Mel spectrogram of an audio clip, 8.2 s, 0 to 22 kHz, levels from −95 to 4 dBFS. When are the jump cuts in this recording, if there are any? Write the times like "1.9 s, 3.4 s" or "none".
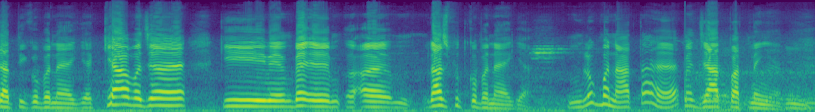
6.8 s

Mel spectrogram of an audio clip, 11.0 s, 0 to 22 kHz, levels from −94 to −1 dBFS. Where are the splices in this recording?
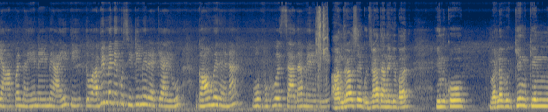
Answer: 6.6 s

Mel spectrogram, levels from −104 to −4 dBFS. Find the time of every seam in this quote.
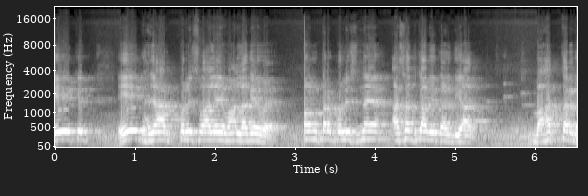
3.1 s

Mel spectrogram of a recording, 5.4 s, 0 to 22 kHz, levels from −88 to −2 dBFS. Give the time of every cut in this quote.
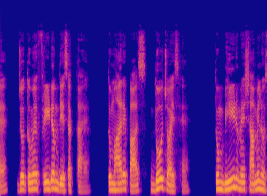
none

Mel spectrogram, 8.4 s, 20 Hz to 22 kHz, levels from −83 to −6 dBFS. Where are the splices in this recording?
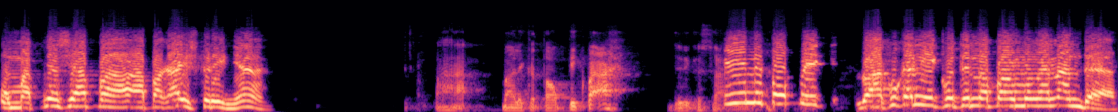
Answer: none

